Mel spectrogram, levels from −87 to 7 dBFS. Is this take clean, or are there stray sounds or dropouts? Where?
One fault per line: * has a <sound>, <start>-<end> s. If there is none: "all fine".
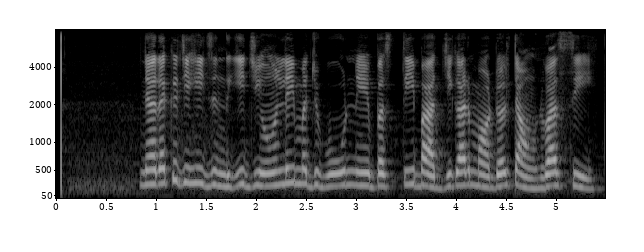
all fine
